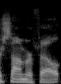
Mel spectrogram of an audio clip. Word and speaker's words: Sommerfeldt: Everybody listening, today's guest, Chandler Srfelt. Did I pronounce it right?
